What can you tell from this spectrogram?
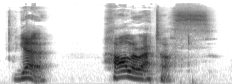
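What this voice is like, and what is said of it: Weird put-on accent. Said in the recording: “It was like a weird accent.”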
